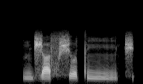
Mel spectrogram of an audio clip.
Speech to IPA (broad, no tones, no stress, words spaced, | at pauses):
nd͡ʒasʃɤ tĩːt͡ʃ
